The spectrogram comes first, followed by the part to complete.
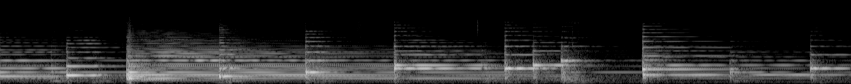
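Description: Upright piano playing slow chords, struck about once a second and left to ring, with a quicker run of notes about five seconds in, a brief lull, then a strong chord. The piano is out of tune.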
